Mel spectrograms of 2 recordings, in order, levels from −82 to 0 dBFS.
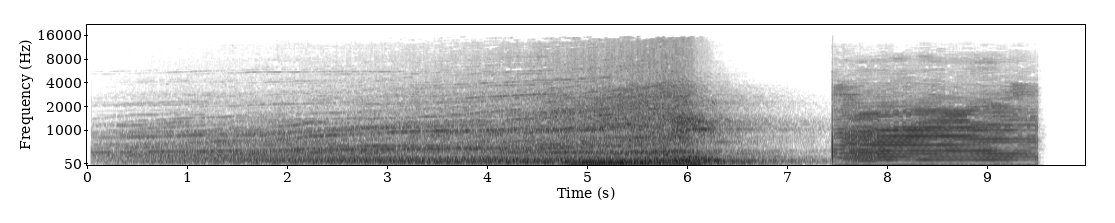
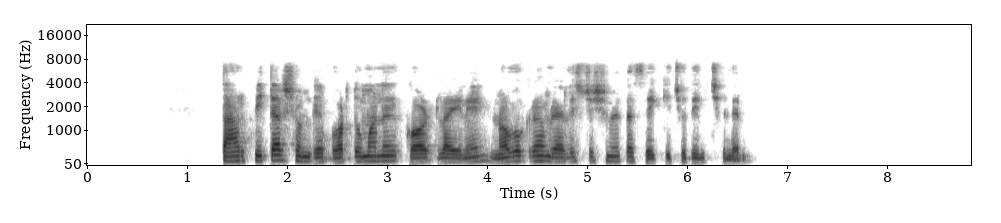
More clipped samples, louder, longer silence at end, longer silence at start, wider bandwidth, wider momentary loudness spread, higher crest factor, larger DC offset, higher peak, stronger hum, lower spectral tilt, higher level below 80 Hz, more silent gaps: neither; about the same, -19 LUFS vs -20 LUFS; second, 0.45 s vs 2.25 s; second, 0.05 s vs 1.35 s; first, 15.5 kHz vs 7.6 kHz; first, 16 LU vs 8 LU; about the same, 18 dB vs 20 dB; neither; about the same, -2 dBFS vs -2 dBFS; neither; about the same, -5.5 dB/octave vs -5 dB/octave; first, -30 dBFS vs -62 dBFS; neither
